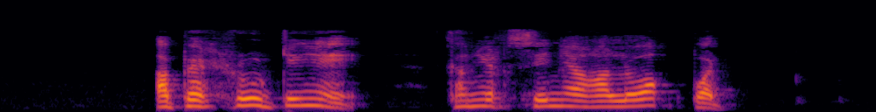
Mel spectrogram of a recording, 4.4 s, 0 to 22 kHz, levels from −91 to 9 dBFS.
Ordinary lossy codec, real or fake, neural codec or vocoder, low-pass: AAC, 32 kbps; real; none; 7.2 kHz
